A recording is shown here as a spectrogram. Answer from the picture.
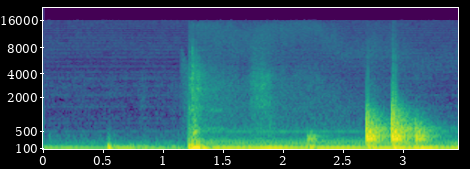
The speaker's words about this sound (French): On a frappé à la porte.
